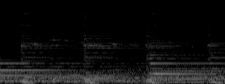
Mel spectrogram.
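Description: Quiet background music: guitar notes plucked about every half-second, each ringing on briefly.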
